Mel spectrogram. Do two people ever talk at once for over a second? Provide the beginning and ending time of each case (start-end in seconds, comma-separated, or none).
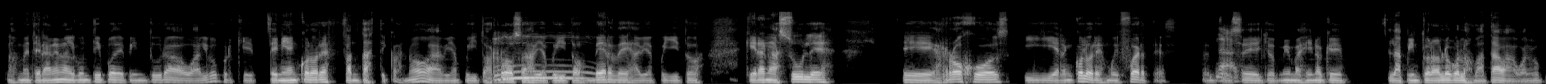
4.9-6.2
